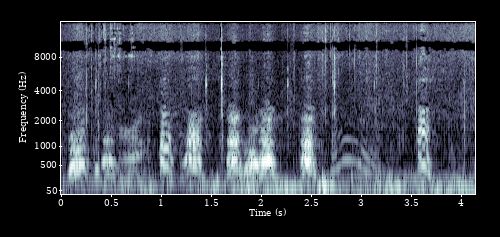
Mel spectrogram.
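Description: Harnessed sled dogs yelping and whining in a quick string of short calls, each rising and falling in pitch, over most of the four seconds.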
